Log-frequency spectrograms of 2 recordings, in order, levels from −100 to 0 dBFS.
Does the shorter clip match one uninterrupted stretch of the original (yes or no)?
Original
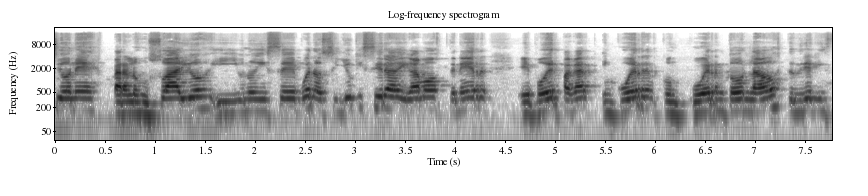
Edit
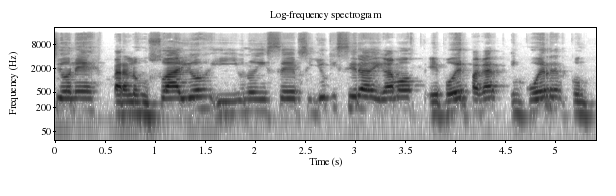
no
